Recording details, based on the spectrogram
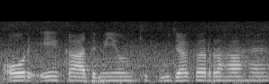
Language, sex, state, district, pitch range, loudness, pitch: Hindi, female, Chandigarh, Chandigarh, 180-185 Hz, -17 LUFS, 180 Hz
